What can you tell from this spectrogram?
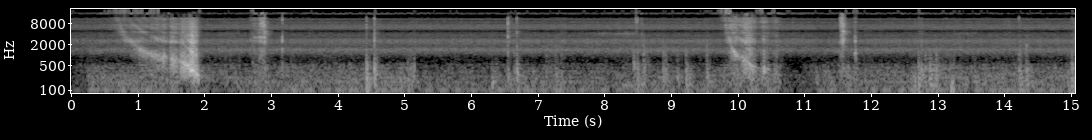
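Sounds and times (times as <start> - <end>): tape peeling: 1.4 - 2.0.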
